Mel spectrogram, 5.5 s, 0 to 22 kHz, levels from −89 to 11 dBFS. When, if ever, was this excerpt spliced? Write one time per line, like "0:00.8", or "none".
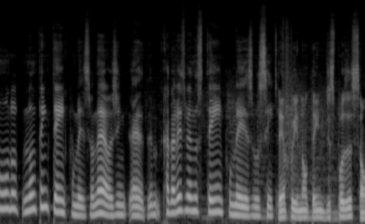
0:04.1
